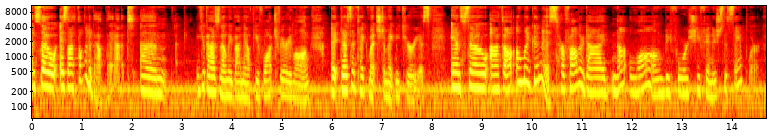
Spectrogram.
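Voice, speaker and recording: A Southern US accent with lively intonation at a fairly slow pace, with music in the background. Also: woman, medium pitch for a woman. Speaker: cross-stitch designer and video host. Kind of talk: casual vlog talk to viewers.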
